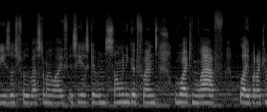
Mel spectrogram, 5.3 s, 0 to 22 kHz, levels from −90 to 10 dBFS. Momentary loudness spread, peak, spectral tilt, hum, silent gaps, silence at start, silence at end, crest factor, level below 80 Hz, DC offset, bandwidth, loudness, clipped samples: 10 LU; -22 dBFS; -2.5 dB/octave; none; none; 0 s; 0 s; 20 dB; under -90 dBFS; under 0.1%; 15.5 kHz; -40 LUFS; under 0.1%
